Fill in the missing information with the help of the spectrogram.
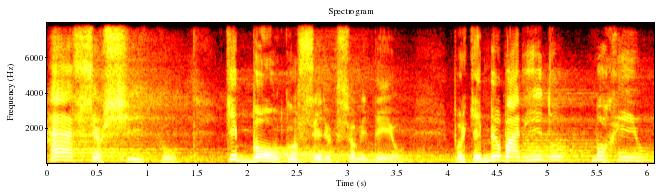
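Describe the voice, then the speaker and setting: A man's voice: fairly high pitch, big pitch swings, a little slow. A man voicing a grieving widow who pleads earnestly, in a reverberant hall. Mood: pleading. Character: grieving widow, middle-aged woman, earnest. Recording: reverberant hall, faint ambience.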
